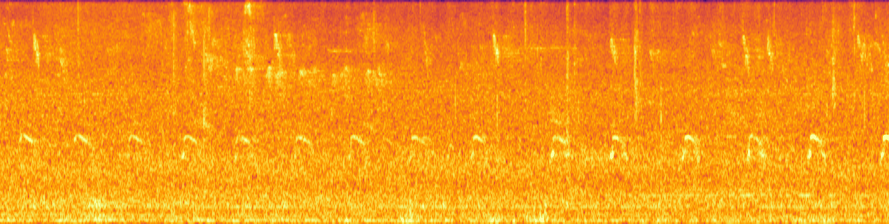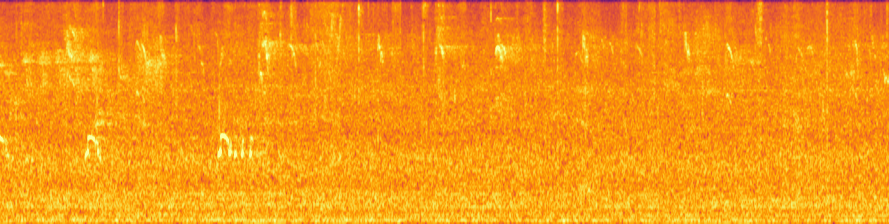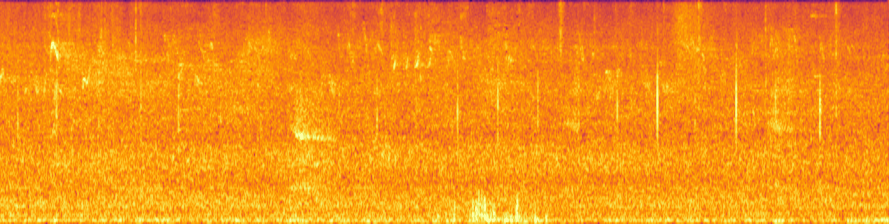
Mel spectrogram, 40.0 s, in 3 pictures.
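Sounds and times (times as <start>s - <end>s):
birds chirping: 0.1s - 40.0s.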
